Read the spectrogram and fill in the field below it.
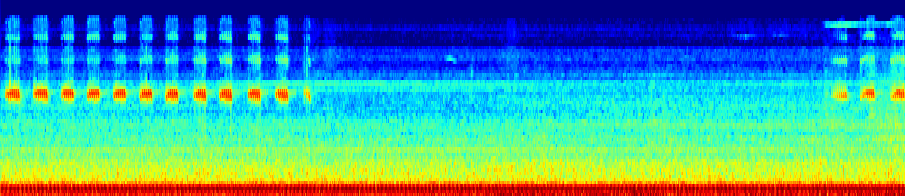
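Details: Cricket chirping on a deepening autumn night: a rapid series of short, high, even pulses for about three seconds, then silence, then a few pulses return near the end, over a constant low engine hum.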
